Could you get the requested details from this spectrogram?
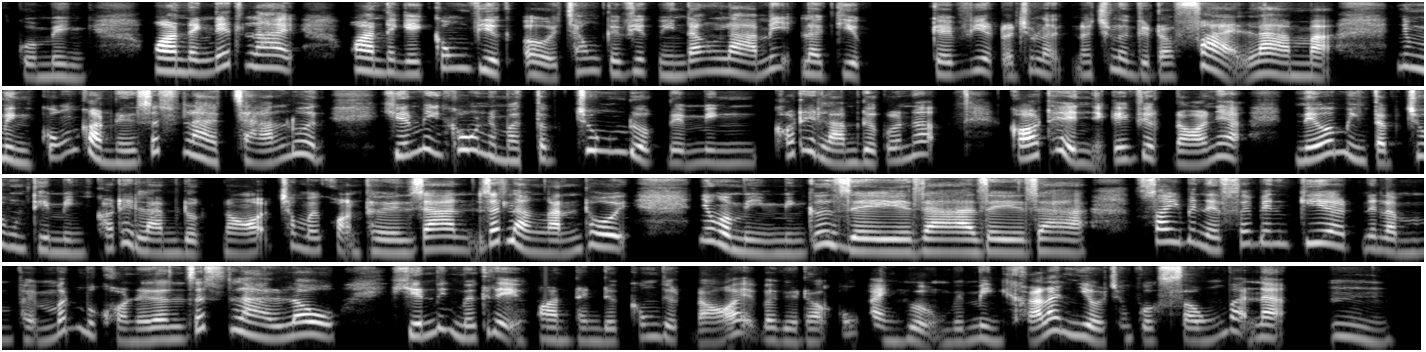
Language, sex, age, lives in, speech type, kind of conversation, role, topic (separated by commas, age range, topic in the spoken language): Vietnamese, female, 20-24, Vietnam, conversation, advice, user, Làm sao để rèn thói quen làm việc tập trung sâu khi tôi hay bị xao nhãng?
